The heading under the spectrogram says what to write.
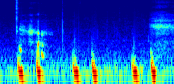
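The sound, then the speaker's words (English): A person's own heartbeat thuds in paired lub-dub beats, low and steady, three double pulses repeating at an even pace, muffled, with no voices. “How silly of me. My own heartbeat.”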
